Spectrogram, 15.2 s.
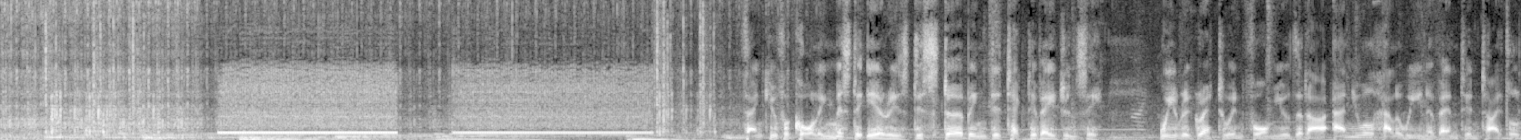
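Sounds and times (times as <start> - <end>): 
answering machine clicks and rustles: 0.1 - 2.1, 6.5 - 7.5
answering machine telephone tones: 0.4 - 7.8
speech: 7.8 - 15.1.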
